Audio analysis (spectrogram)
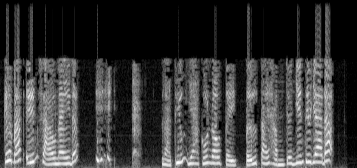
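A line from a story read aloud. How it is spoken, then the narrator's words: Giggling. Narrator (Vietnamese): vừa cười khúc khích vừa nói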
